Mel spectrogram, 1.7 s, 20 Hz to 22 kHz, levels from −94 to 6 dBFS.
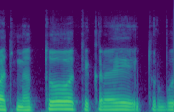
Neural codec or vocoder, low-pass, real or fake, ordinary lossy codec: none; 14.4 kHz; real; Opus, 16 kbps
